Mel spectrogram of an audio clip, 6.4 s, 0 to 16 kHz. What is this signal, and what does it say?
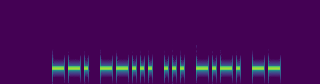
Morse code, heard as a keyed tone, about 15 wpm, 700 Hz. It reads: G7SCM
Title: DXCC-100 Call Signs - 5 Characters - Repeated 2x - 15wpm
